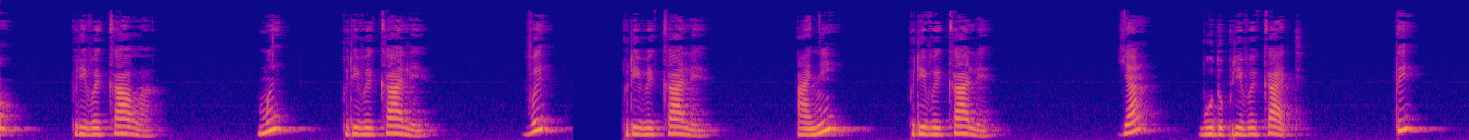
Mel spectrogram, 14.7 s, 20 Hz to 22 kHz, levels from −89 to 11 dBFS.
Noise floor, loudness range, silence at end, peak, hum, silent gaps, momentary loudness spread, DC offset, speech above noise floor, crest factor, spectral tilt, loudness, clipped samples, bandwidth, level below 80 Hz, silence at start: -74 dBFS; 2 LU; 0.45 s; -4 dBFS; none; none; 17 LU; under 0.1%; 55 dB; 20 dB; -6 dB/octave; -21 LUFS; under 0.1%; 16.5 kHz; -62 dBFS; 0 s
